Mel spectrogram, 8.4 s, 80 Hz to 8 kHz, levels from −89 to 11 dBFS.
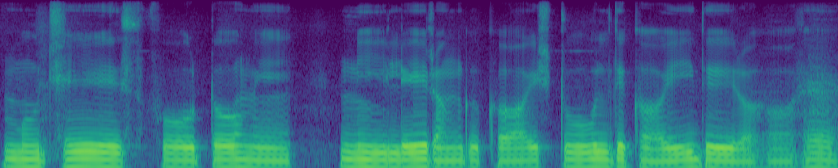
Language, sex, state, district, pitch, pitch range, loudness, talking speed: Hindi, male, Madhya Pradesh, Umaria, 90 Hz, 85-95 Hz, -15 LUFS, 85 wpm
